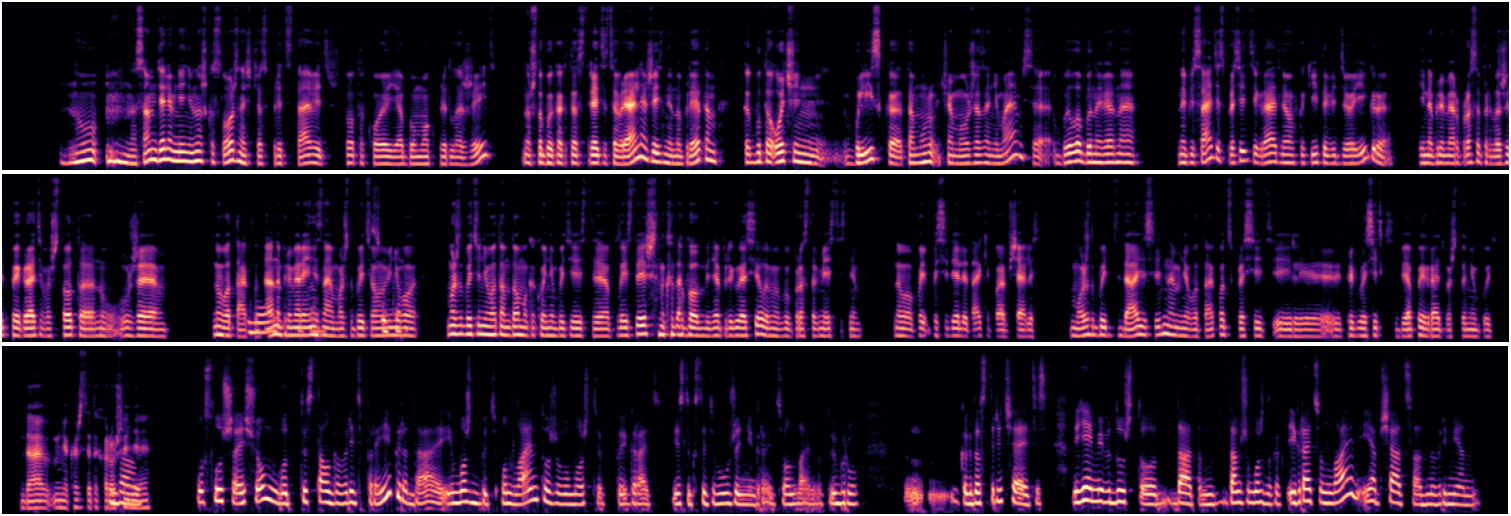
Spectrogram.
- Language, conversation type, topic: Russian, advice, Как постепенно превратить знакомых в близких друзей?
- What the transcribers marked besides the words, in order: throat clearing; laughing while speaking: "куда бы он меня"; tapping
